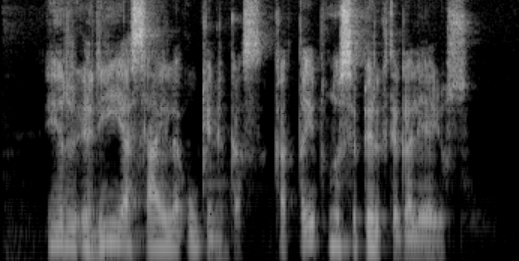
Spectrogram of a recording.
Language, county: Lithuanian, Kaunas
